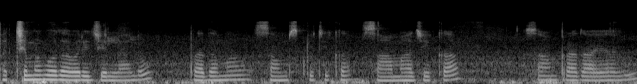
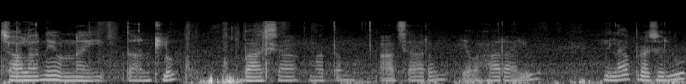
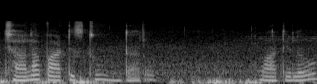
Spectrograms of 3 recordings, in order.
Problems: constant background noise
